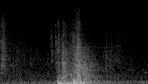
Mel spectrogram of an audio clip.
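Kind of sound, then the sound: household object, door being closed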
